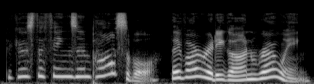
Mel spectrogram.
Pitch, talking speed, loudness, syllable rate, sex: 285 Hz, 155 wpm, -17 LUFS, 5.8 syllables/s, female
